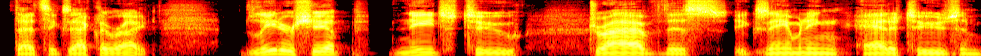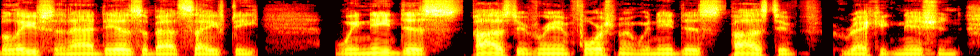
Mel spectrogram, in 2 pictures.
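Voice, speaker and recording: With a Texas accent, a man speaks at a fairly slow pace in a fairly low pitch and fairly even intonation. The sound is dry and close with no echo, a very clean recording with a silent background. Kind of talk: casual interview.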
